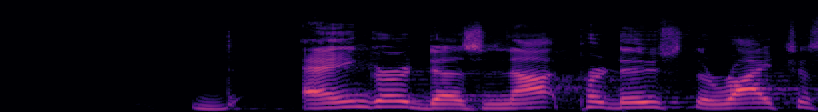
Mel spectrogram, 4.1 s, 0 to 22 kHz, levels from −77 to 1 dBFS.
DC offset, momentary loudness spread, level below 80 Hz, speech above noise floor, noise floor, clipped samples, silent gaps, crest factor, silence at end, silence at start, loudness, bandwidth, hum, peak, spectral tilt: under 0.1%; 19 LU; -86 dBFS; 46 dB; -80 dBFS; under 0.1%; none; 20 dB; 0 s; 0.95 s; -34 LUFS; 13.5 kHz; none; -16 dBFS; -4.5 dB/octave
